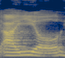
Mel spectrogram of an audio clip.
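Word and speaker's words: Ailill: Well, his name is actually Aiel.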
